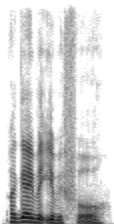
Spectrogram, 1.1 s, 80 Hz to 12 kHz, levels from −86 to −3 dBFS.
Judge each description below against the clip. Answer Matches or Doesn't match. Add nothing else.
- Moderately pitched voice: Matches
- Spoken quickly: Matches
